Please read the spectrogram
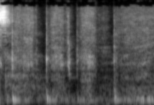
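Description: Plastic scraper rubbing in repeated strokes across an Avery self-laminating sheet laid over printed sticker paper, pressing it down and working out air bubbles.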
